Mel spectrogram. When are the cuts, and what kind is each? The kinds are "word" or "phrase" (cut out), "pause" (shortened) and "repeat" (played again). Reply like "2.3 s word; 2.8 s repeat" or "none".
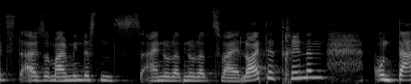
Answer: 1.8 s repeat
